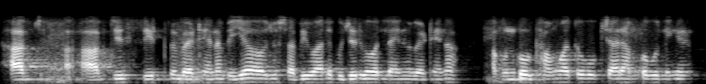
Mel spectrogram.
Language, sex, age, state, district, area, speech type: Hindi, male, 18-30, Madhya Pradesh, Balaghat, rural, conversation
